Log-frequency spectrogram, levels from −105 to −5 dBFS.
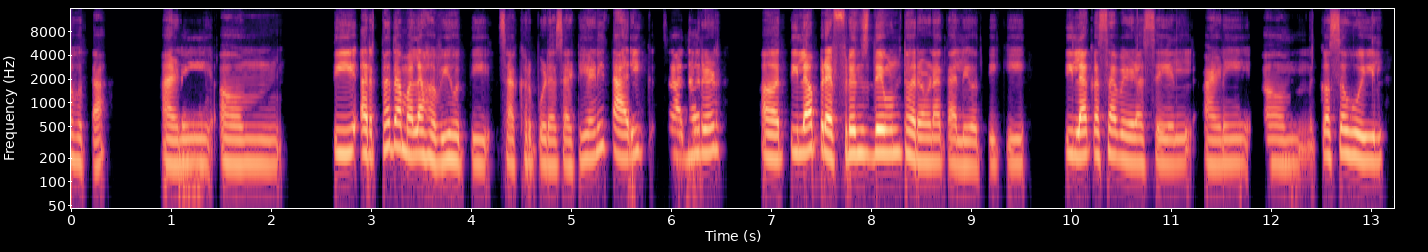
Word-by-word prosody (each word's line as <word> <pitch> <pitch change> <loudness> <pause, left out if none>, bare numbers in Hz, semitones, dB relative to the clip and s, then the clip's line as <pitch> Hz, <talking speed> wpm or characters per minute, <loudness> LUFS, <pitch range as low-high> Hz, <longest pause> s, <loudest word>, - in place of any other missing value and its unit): होता. 180 -3 -5 0.6
आणि 175 0 -1
अं, 170 -1 -4 0.6
ती 230 +1 +3
अर्थात 230 +6 +1
आम्हाला 225 -5 +4
हवी 190 -3 0
होती 180 -3 -4 0.2
साखरपुड्यासाठी. 170 +1 -5
आणि 235 +7 -2
तारीख 215 +2 +1 0.2
साधारण 225 +3 0 0.5
अ, 200 -1 +4
तिला 240 +1 +7
प्रेफरन्स 225 0 +6
देऊन 230 0 +7
ठरवण्यात 180 -4 0
आली 165 -1 -3
होती, 165 +1 -6
की 175 +1 -8 0.4
तिला 215 -1 +6
कसा 220 0 0
वेळ 190 -3 0
असेल 175 0 -5
आणि 170 +1 -5 0.2
अ, - - -5 0.5
कसं 215 +2 -1
होईल. 190 -4 +2
195 Hz, 125 wpm, -22 LUFS, 175-225 Hz, 0.6 s, तिला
